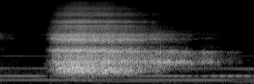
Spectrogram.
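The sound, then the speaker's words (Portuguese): A single deep breath from a guided breathing exercise starts abruptly as a strong, airy rush and then slowly trails off, heard alone over a faint steady hum. “Mais uma vez, inspirando, 4, 3, 2, 1, segure, 3, 2, 1, e expire.”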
